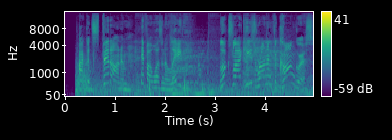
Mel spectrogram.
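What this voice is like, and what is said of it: Southern American accent. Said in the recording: “her southern accent”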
